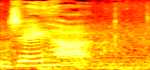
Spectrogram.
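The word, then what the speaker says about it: Jayhawk: Rock Chalk, J-Chalk. – You know, how you say it? Rock Chalk, J-Hawk.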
